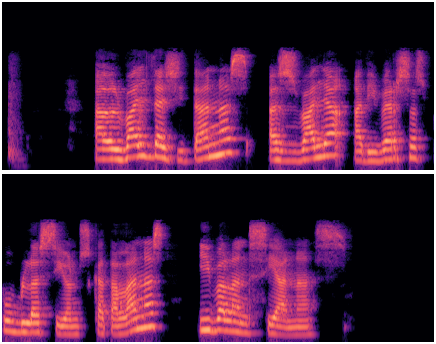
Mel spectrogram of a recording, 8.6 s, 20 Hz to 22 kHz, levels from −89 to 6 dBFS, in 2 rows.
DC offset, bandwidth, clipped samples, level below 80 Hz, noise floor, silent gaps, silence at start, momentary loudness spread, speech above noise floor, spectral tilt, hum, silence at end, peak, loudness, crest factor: under 0.1%; 8.4 kHz; under 0.1%; -64 dBFS; under -90 dBFS; none; 0.05 s; 8 LU; over 73 dB; -3 dB/octave; none; 0.9 s; 0 dBFS; -17 LUFS; 18 dB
